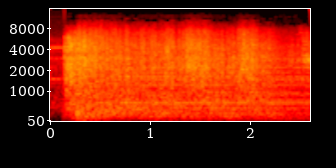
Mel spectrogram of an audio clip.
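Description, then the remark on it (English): A loud explosion bursts in abruptly, then keeps roaring as a dense, sustained rumble with a crackling texture for a couple of seconds. No voices are heard. “Could the explosion have blown them to bits?”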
